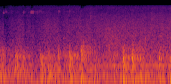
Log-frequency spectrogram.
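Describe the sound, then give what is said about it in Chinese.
A low, continuous rumble of thunder rolls steadily throughout, with a few soft cracks breaking through. Faint rain may be hissing underneath, and no one speaks. “那雷鸣打雷呀，雷鸣地发哀呀。”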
